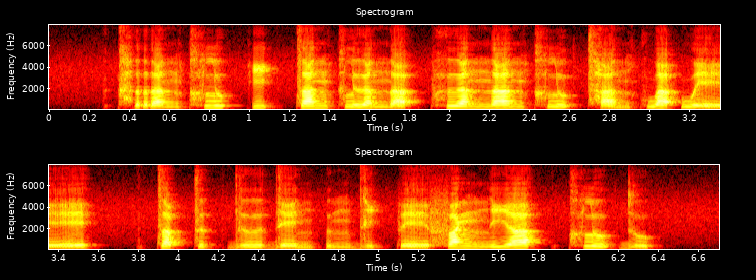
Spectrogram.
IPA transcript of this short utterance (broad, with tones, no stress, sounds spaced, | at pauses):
kʰ r a˧ n kʰ l u˥˩ k̚ ʔ i˥˩ ʔ t a˥˩ n k l ɯ˧ a̯ n a˨˩ ʔ pʰ ɯ˥˩ a̯ n aː˥˩ n kʰ l u˦˥ ʔ tʰ a˩˦ n k w a˦˥ ʔ w eː˩˦ | t a˥˩ p̚ t ɯ˨˩ k̚ d ɯː˧ d eː˨˩ ŋ ʔ ɯ˧ ŋ d i˨˩ ʔ p eː˩˦ f a˥˩ ŋ n i˦˥ a̯ | kʰ l u˥˩ ʔ d u˨˩ k̚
